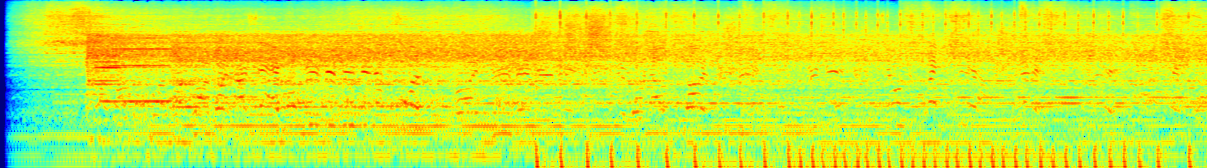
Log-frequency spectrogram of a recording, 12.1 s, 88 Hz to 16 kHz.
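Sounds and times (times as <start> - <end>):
amplified guitar drone: 0.2 - 12.0
crowd voices: 0.9 - 12.0.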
